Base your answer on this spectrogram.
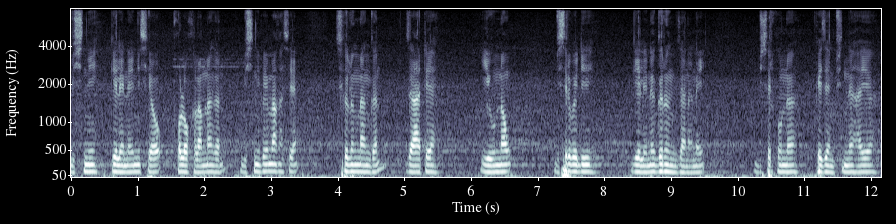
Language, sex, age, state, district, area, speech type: Bodo, male, 18-30, Assam, Chirang, rural, spontaneous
